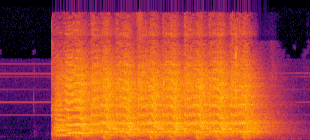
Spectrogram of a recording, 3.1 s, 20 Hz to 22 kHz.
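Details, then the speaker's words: Known-good Indian Chief V-twin, used for comparison with a 2022 Super Chief ABS that won't start (suspected bad crank position sensor): starter spins the engine briefly with even cranking and no odd noises; RPM gauge rises, showing a working sensor. "So that shows you when a crank sensor is working, it is going to make the RPMs rise because the crank sensor is detecting the revolutions of the engine."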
